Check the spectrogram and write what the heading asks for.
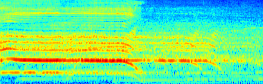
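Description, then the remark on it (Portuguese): An audience of many voices jumps up from their chairs, shouting and cheering together in a loud burst, several yells sliding downward in pitch before the noise eases off slightly. “Você pode dar um pulo dessa cadeira e gritar: Eu sou livre!”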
